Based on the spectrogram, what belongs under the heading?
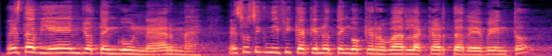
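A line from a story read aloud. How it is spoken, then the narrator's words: Whining. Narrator (Spanish): gimió Micaela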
